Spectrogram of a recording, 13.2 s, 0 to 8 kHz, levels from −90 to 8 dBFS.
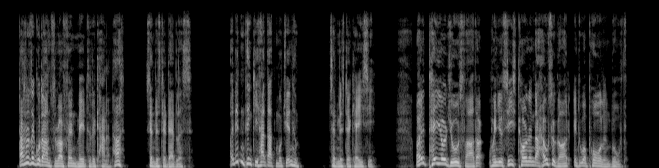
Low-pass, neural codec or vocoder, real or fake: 7.2 kHz; codec, 16 kHz, 16 kbps, FreqCodec, larger model; fake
